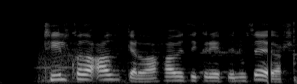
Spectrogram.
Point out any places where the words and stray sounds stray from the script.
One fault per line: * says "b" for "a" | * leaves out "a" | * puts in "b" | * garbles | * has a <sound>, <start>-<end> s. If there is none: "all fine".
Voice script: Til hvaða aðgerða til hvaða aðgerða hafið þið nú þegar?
* leaves out "til hvaða aðgerða"
* puts in "gripið"
* has a dropout, 2.7-2.7 s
